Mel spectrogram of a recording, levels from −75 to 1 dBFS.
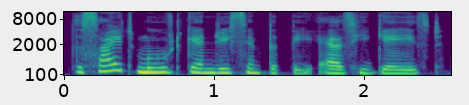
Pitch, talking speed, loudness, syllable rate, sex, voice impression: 220 Hz, 185 wpm, -16 LUFS, 5.1 syllables/s, female, very feminine, young, very thin, slightly relaxed, weak, slightly bright, slightly soft, slightly clear, raspy, cute, intellectual, slightly refreshing, sincere, calm, friendly, slightly reassuring, very unique, slightly elegant, wild, slightly sweet, slightly lively, slightly kind, sharp, slightly modest, light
